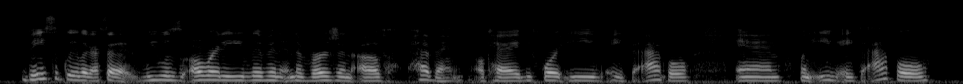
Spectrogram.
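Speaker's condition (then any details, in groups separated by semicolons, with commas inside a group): No condition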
